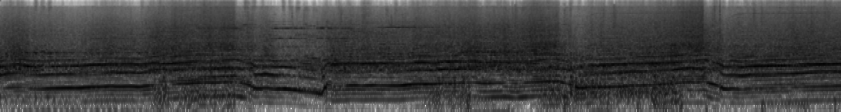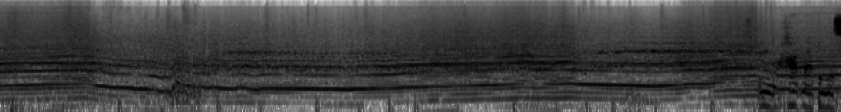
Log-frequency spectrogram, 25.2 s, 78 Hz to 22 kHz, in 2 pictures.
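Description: An Infiniti Q50 driven on a hot lap at Eau Rouge in Forza Motorsport 5, engine revving loudly up and down through gear changes with occasional tire squeal, continuous and close.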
